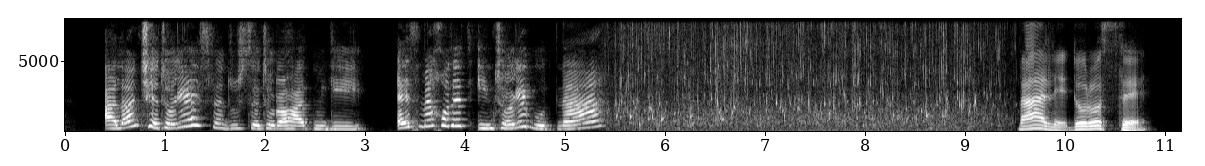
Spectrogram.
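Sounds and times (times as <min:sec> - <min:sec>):
speech: 0:00.4 - 0:05.7, 0:09.5 - 0:10.9
water dripping: 0:05.3 - 0:09.8.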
